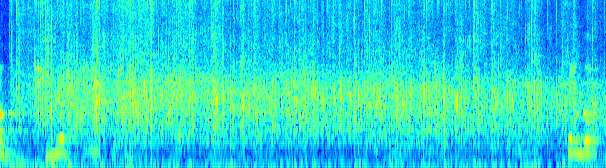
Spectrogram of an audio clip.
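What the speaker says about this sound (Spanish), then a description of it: "Estáis aplaudiendo a una demostración vocal" An audience applauds a vocal performance at a live show. The clapping is steady and sustained throughout at moderate loudness, with no breaks.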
